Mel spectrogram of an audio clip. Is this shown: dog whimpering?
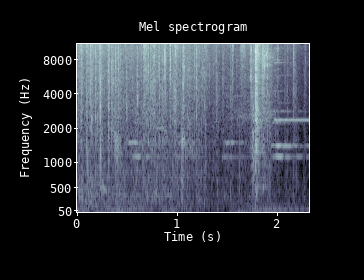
no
